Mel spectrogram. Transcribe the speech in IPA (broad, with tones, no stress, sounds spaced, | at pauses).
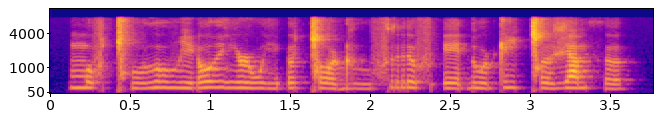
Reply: m o˧˩ f ǀʰ u˩˧ ð u˧ β i˧˩ ɽ o˥ ɣ e̤˥˧ ɹ w e̤˧ ʔ ɵ˧ ǀ o˧˩ ɖʱ ṳ˧˩ f r ɵ˥˧ f ʔ e˧ ɗ u˧ ʈ i˥˧ ǀ ɵ˧ ʒ a˥ m θ ɵ˧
